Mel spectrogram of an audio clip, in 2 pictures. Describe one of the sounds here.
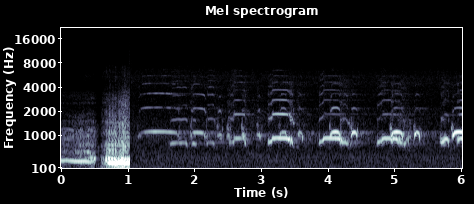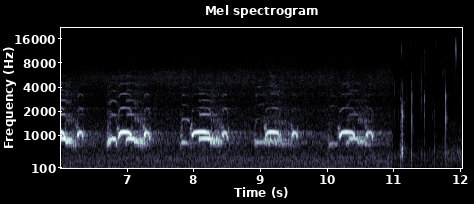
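A crane calls out repeatedly in loud, trumpeting cries.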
